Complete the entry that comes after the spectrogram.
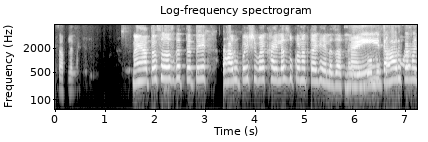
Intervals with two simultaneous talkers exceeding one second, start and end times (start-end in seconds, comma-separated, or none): none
